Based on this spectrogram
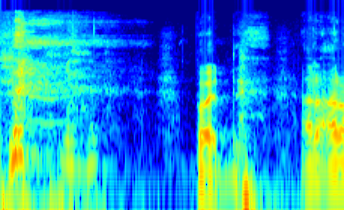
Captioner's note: laughing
